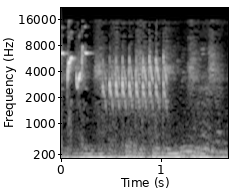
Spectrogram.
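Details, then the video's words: European goldfinch singing, a short burst of rapid bright twittering notes in a quick series, with a steady low hum underneath throughout. "The beautiful goldfinch is at the top of his game - singing"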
